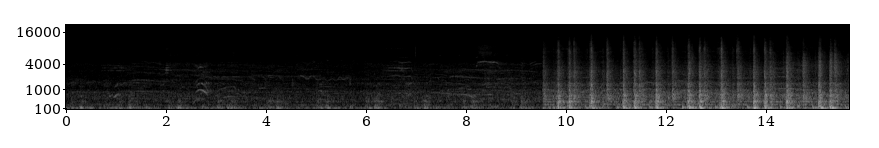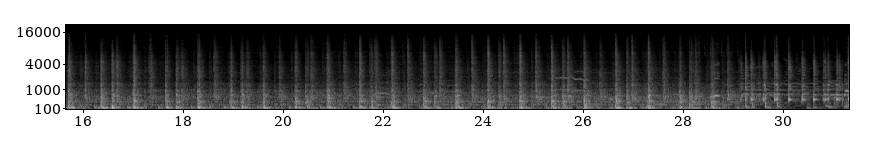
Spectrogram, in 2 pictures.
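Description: A large flock of sheep bleating as it is driven along a street. About nine seconds in, an abrupt change to loud dhol drums beaten in a fast, steady rhythm.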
